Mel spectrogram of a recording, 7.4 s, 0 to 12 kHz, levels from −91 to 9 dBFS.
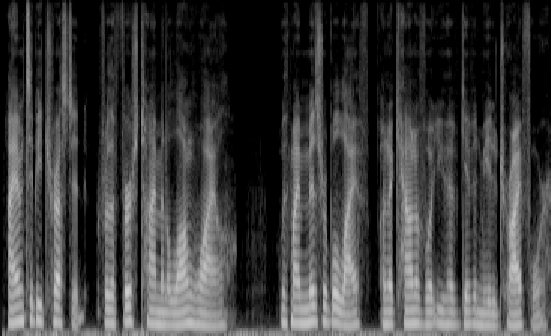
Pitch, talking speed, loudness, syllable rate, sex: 135 Hz, 230 wpm, -20 LUFS, 5.6 syllables/s, male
